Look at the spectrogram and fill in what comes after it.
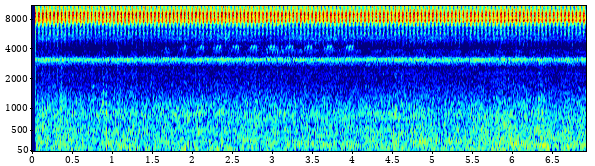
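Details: Tettigonia jungi (island bush-cricket) (Tettigonia jungi), song.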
